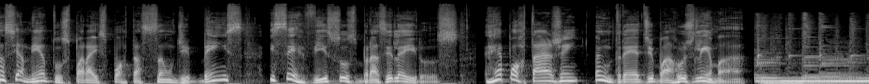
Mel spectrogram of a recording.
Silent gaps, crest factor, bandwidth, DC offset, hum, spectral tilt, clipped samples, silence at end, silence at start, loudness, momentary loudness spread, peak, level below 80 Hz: none; 12 dB; 18 kHz; 0.9%; none; -5.5 dB/octave; under 0.1%; 0 s; 0 s; -18 LUFS; 5 LU; -4 dBFS; -32 dBFS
